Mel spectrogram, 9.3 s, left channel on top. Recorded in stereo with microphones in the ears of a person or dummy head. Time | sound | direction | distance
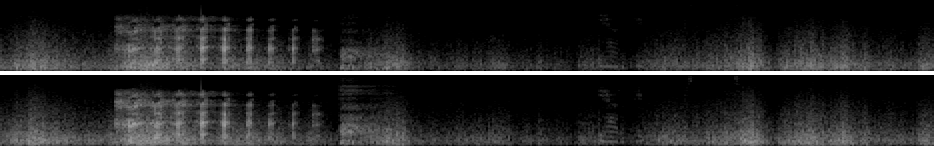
1.1 | laughter | 40° right (ahead or behind) | ?
3.4 | an explosion | 55° right (ahead or behind) | ?
6.0 | a woman speaking | 25° right (ahead or behind) | ?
